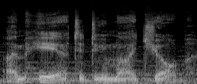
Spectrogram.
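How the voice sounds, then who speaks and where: Super deep gruff warrior ex-con, terse and stoic, fantasy video game. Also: male voice, steady tone, slow pace, over music, exaggerated voice. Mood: terse, guarded. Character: gruff, terse male warrior, hardened ex-convict.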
